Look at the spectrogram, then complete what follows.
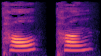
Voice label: "tou2teng2", Chinese; 头疼 : nhức đầu; Giáo trình Hán ngữ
